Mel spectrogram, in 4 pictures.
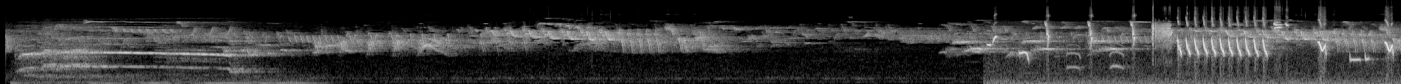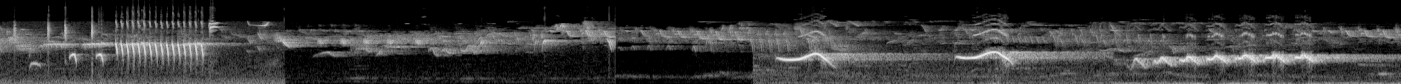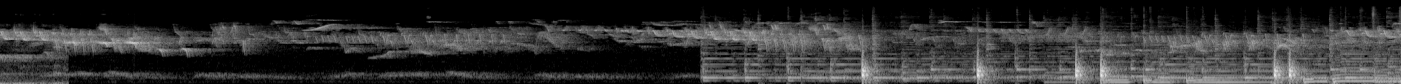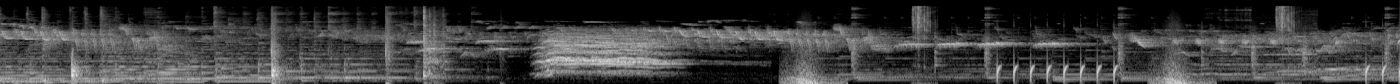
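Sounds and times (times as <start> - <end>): birds chirping and singing: 0.1 - 56.0
loud rapid bird trills: 9.8 - 16.8
swooping whistled bird calls: 9.8 - 16.8.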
